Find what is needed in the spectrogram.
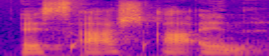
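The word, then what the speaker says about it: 山: Celui-là, Shan, S-H-A-N, ça se prononce en premier ton.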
